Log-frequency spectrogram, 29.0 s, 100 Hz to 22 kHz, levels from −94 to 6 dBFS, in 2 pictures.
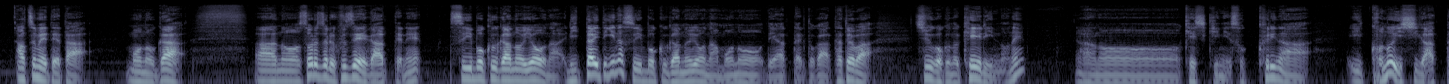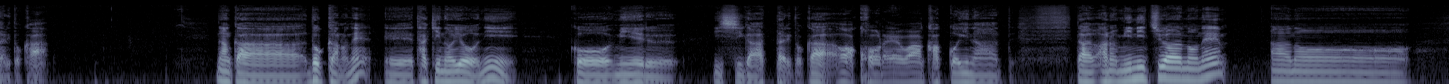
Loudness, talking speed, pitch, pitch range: -36 LUFS, 275 characters per minute, 110 Hz, 90-130 Hz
